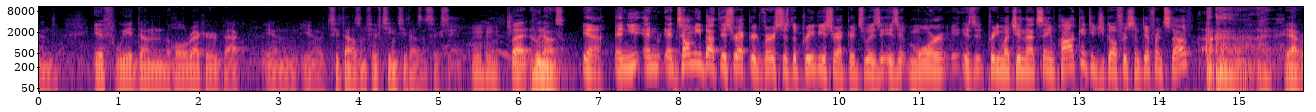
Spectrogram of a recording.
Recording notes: joined live at the Rainbow in Hollywood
